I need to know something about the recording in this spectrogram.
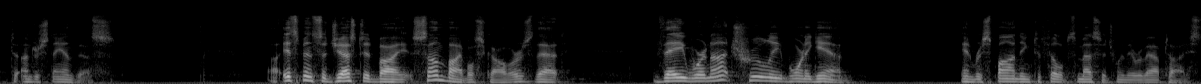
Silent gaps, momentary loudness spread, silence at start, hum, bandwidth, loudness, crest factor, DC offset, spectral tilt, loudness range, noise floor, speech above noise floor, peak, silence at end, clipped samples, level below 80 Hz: none; 14 LU; 0.1 s; none; 10.5 kHz; -32 LUFS; 18 dB; under 0.1%; -6 dB/octave; 6 LU; -67 dBFS; 35 dB; -14 dBFS; 0 s; under 0.1%; -60 dBFS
